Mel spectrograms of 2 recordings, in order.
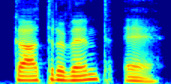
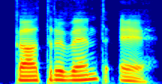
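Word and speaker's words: quatre-vingt-un: इसीलिए 81 का फ्रेंच में प्रोनंसिएशन होगा कातवेंथ ए। तो बोलिए कातवेंथ ए नंबर 82 अब 80 में दो जोड़ते हैं।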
